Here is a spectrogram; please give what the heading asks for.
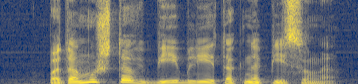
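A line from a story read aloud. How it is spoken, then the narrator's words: Calm explanation. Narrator (Russian): спокойно пояснила мама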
